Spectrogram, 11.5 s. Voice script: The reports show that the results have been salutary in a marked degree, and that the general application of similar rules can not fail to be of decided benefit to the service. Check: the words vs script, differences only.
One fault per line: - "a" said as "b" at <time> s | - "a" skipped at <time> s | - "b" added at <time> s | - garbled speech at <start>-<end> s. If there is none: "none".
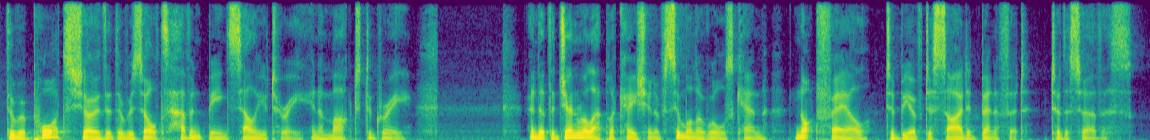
- "have" said as "haven't" at 1.7 s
